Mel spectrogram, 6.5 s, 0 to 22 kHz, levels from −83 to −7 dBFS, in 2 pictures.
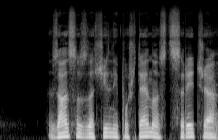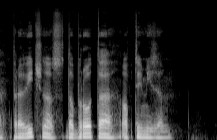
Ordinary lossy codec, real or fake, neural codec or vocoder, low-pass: none; fake; vocoder, 44.1 kHz, 128 mel bands, Pupu-Vocoder; 19.8 kHz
